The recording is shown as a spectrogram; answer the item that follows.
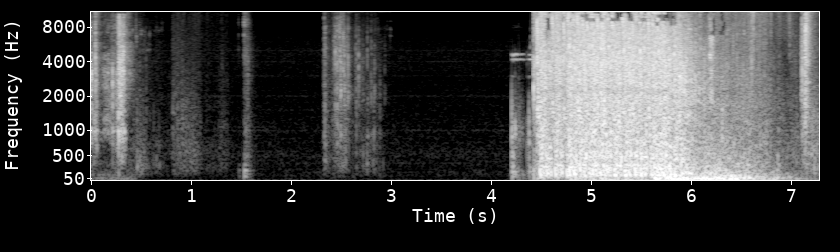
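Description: A PPSh submachine gun fires in a Call of Duty match, starting as a loud, dense burst partway through that runs for about three seconds after sparse, faint clicks and pops.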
